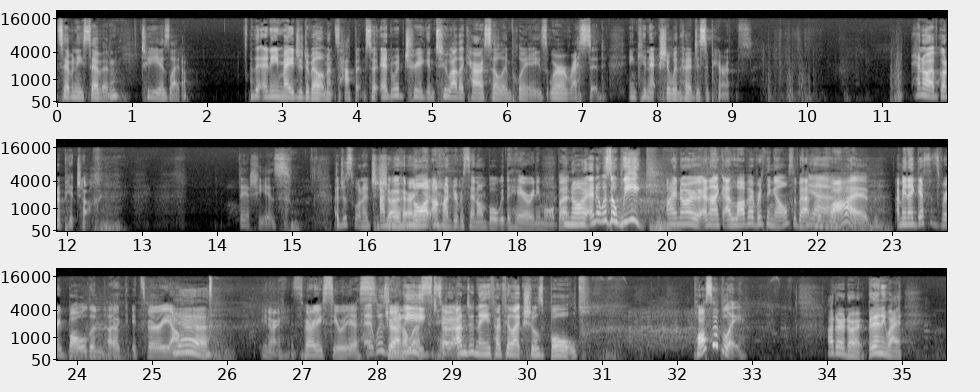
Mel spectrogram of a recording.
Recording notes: AAMH's Sydney live show - recorded on Dec 5 at Marrickville's Factory Theatre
